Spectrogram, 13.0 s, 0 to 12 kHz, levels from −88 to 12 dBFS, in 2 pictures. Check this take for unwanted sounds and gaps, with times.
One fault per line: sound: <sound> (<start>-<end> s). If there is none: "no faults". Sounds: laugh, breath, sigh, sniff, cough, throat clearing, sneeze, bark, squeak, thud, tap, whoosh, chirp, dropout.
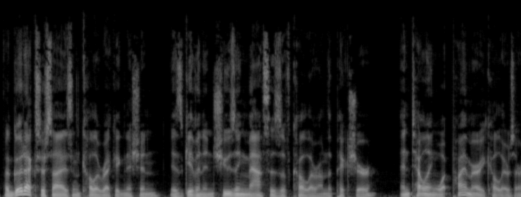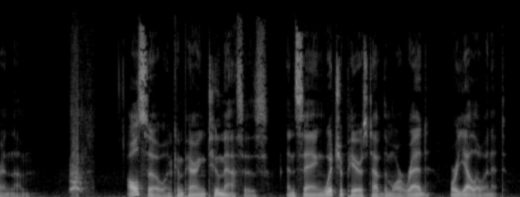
sound: bark (7.4-7.7 s)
